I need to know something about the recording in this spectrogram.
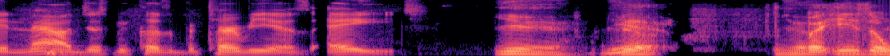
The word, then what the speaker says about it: Beterbiev: Like the whole the Beterbiev. I'm gonna pronounce his name correct. Beterbiev. Man, we call that nigga Better Beef. I know, but it's Beterbiev. Yeah, I know.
